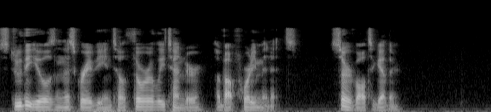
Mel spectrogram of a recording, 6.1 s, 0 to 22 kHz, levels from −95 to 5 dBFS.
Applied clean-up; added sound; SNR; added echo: none; none; none; none.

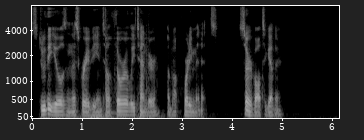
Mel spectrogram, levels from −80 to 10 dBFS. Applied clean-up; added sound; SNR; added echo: neural mask model DeepFilterNet 3.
